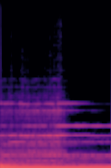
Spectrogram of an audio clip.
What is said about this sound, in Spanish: El sonido del teléfono de John Condon rompe el silencio de su apartamento en el Bronx.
